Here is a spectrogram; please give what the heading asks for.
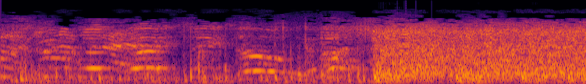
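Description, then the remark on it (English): Loud gunfire erupts after a stretch of raised voices in a Lone Ranger story, as the Lone Ranger fires a few shots, a harsh, steady blast of noise that fills the last second and more without letup. “I'll fire a few shots to make them think I'm trying to stand them off.”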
